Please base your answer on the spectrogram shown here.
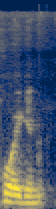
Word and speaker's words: Huygens: his last name h gy g en is pronounced wagon um he said that every point on a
